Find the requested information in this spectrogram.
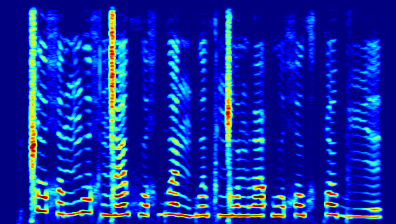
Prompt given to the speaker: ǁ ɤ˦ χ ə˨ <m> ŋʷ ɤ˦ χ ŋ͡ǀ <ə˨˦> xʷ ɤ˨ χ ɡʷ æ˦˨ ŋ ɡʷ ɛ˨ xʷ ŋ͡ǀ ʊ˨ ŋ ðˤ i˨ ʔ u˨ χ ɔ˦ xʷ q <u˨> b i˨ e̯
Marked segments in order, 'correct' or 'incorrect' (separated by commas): correct, incorrect, incorrect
